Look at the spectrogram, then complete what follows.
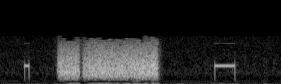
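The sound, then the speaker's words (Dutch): A loud, sustained burst of hissing radio static, a noise pulse heard during a radio check-in round, lasting about a second, framed by short electronic tones before and after, with no voices present. “Ja, ik hoor dan een ruispuls.”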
